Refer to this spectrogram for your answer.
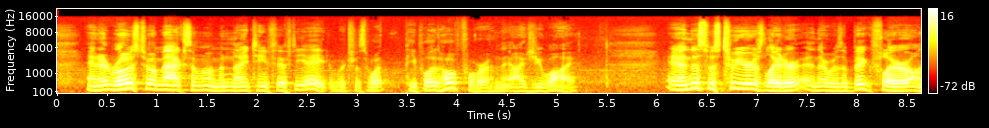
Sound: none

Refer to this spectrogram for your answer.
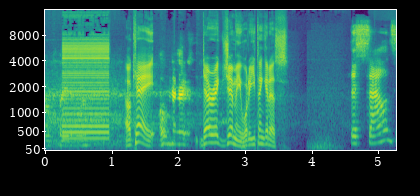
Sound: buzzes

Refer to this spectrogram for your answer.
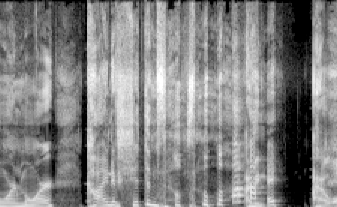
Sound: laughing

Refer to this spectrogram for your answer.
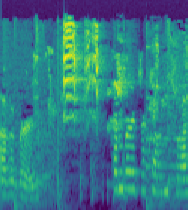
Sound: birds chirping

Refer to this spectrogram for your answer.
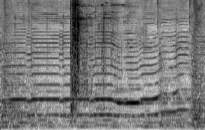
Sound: item breaks

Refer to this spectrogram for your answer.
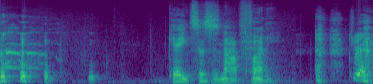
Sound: laughter

